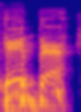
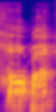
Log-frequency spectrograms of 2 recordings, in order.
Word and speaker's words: Quebec: Say like Quebec and then give your 7-year-old a cigarette.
